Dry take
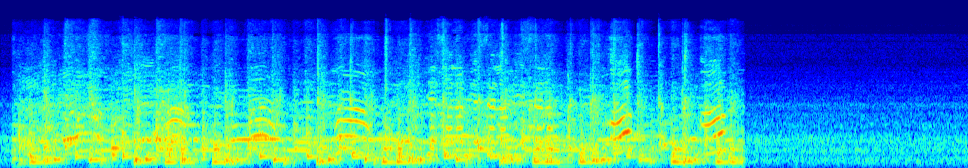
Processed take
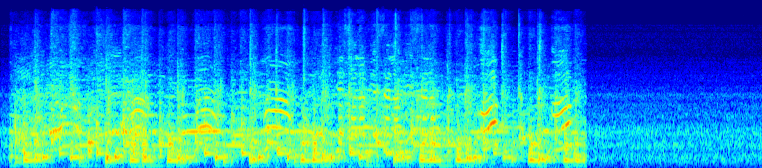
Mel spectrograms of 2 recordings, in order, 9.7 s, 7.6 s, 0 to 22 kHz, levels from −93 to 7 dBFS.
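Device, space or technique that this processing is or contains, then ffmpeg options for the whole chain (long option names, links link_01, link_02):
nightcore: -af "asetrate=56007,aresample=44100,volume=-2dB"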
